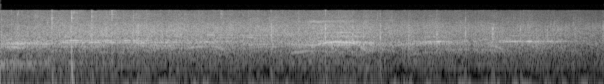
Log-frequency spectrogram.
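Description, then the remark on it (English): A church audience claps and applauds steadily for several seconds for the preaching pastor, a dense, sustained wash of many hands with faint crowd murmur and the odd voice rising through it. “Let's clap for him.”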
